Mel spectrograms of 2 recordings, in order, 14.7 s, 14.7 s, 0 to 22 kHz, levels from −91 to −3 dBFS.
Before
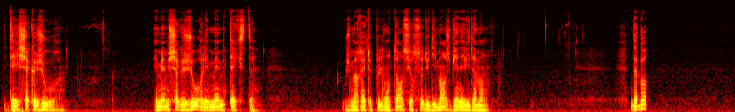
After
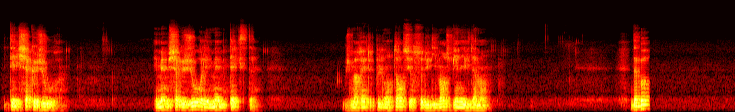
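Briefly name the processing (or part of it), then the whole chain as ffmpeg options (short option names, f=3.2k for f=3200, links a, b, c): kitchen radio: -af "highpass=120,highpass=200,equalizer=f=650:t=q:w=4:g=-9,equalizer=f=1.5k:t=q:w=4:g=-4,equalizer=f=2.9k:t=q:w=4:g=-7,lowpass=f=4k:w=0.5412,lowpass=f=4k:w=1.3066,aecho=1:1:36|68:0.376|0.473,volume=8.5dB"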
